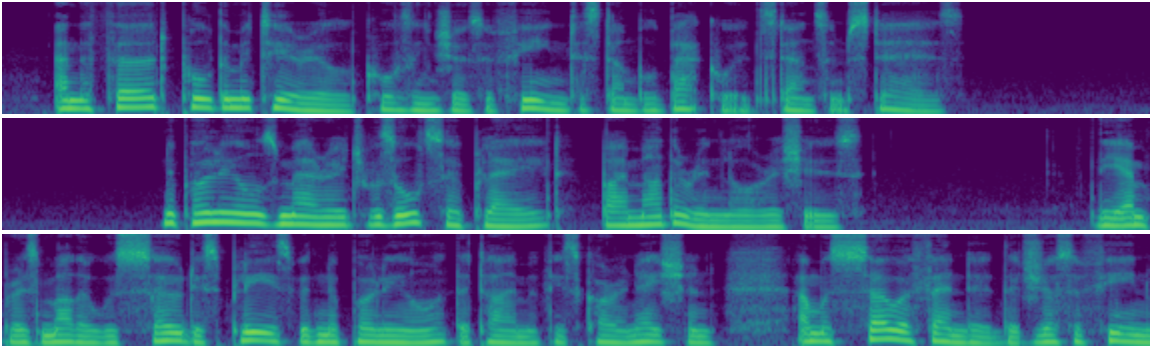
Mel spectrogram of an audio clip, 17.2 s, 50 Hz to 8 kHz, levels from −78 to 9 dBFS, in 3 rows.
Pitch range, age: 115-155 Hz, 40-59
